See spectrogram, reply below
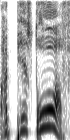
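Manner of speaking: put-on high, loud, belted Bronx accent. Recapping a pre-tape promo, quoting the wrestler: imitating Damian Priest's Bronx accent. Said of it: "Damian's Bronx accent coming out".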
